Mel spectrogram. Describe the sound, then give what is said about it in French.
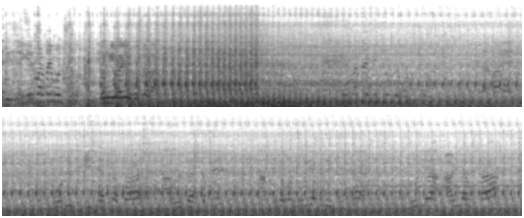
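An engine that is started with a removable hand crank runs with a loud, steady throbbing idle. It is heavier and louder in the first few seconds, then settles to an even drone under talk. “Il y a une manivelle pour faire démarrer le moteur là. Voilà. Il y a manivelle amovible.”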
